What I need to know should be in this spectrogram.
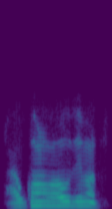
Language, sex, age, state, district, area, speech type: Odia, male, 45-60, Odisha, Angul, rural, conversation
